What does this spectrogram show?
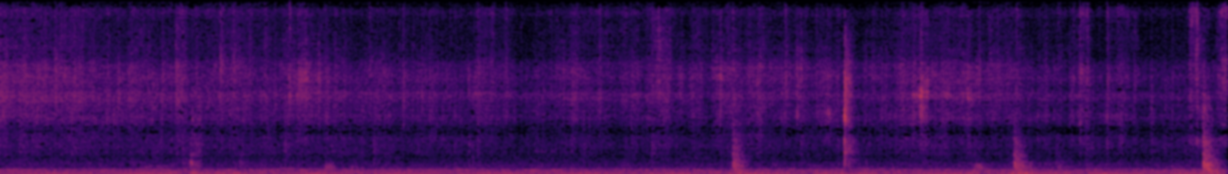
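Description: Folded filled crepes frying gently in a nonstick pan, a faint steady sizzle, with a few light ticks and knocks as they are turned and moved by hand.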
